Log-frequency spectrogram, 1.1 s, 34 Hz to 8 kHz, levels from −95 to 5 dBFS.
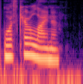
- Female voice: Yes, female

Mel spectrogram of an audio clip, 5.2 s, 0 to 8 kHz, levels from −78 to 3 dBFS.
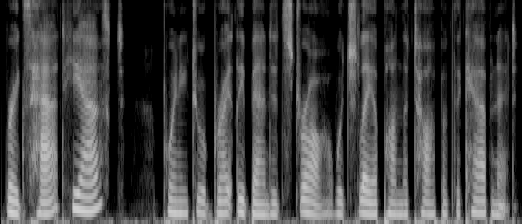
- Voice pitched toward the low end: No, medium, 160 Hz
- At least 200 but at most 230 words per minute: Yes, fast, 205 wpm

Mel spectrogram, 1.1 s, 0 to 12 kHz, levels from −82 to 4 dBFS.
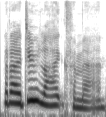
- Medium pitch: No, high, 245 Hz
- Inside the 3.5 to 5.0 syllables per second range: No, 5.8 syllables/s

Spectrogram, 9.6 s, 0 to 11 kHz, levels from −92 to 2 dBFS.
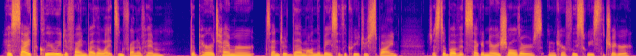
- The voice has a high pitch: Yes, high, 210 Hz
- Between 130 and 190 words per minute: No, average, 200 wpm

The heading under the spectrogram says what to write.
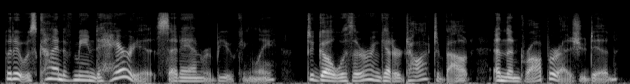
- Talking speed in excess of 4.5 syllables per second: Yes, 6.0 syllables/s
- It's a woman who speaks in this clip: Yes, female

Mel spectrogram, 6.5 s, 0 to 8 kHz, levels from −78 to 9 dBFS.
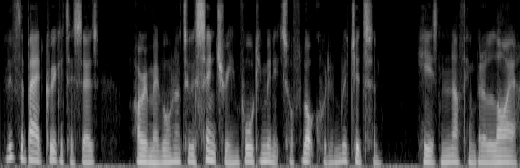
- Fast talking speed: Yes, fast, 240 wpm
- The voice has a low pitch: Yes, low, 125 Hz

